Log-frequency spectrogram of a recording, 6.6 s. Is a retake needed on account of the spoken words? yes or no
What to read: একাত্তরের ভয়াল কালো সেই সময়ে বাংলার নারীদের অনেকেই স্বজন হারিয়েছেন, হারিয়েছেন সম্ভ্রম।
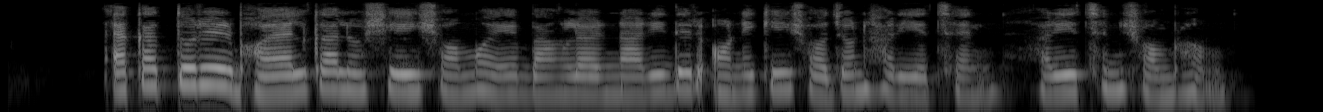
no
